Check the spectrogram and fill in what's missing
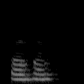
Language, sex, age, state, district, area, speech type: Marathi, female, 18-30, Maharashtra, Ahmednagar, urban, conversation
